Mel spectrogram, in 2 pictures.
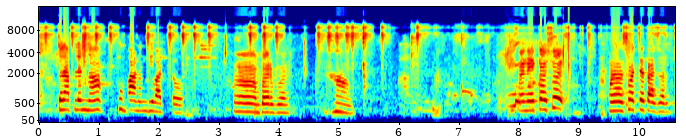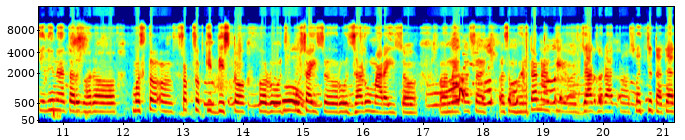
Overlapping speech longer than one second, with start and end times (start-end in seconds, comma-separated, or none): none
